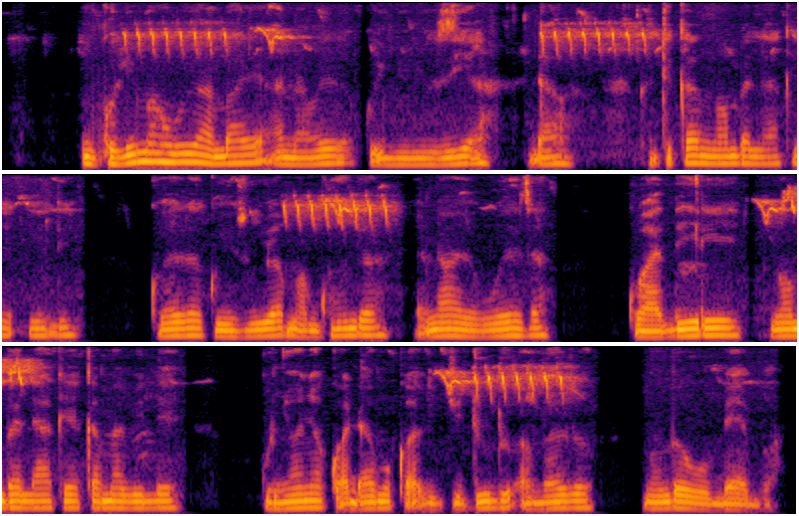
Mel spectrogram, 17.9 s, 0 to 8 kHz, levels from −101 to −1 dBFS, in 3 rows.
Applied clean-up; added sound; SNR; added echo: none; none; none; none.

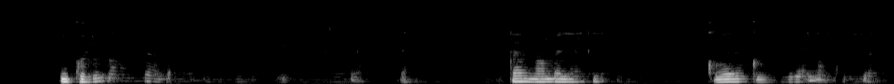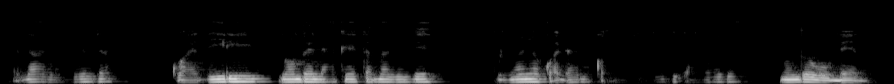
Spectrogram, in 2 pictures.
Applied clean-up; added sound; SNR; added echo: neural mask model DeepFilterNet 3.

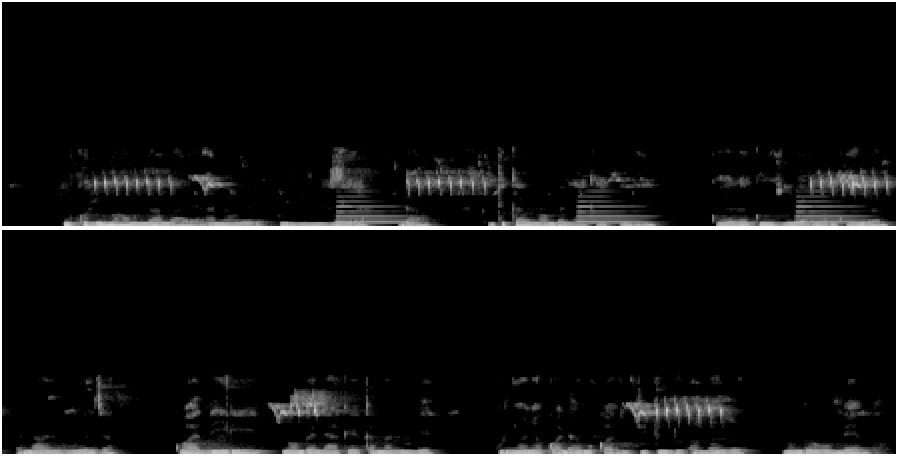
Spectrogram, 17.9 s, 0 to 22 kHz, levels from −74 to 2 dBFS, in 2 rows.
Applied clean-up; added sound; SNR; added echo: classical method WPE with log-MMSE.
